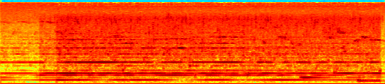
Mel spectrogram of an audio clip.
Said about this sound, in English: She makes her way through the tall grass and over to a waterfall gently rippling over a cluster of rocks.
